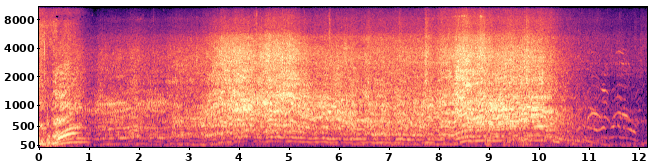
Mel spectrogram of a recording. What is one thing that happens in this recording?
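An off-road vehicle engine revs at a distance as it climbs.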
